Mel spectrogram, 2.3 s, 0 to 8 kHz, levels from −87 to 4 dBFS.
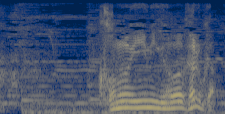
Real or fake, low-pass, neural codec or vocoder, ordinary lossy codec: real; 7.2 kHz; none; none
